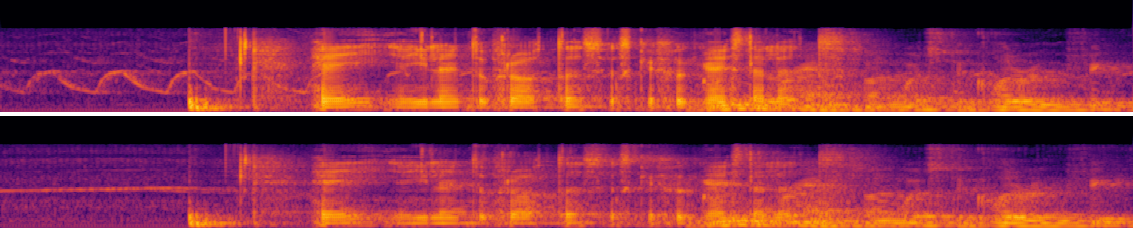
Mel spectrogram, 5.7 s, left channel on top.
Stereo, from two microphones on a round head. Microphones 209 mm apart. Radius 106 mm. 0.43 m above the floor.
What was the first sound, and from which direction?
Singing, 45° left (ahead or behind).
